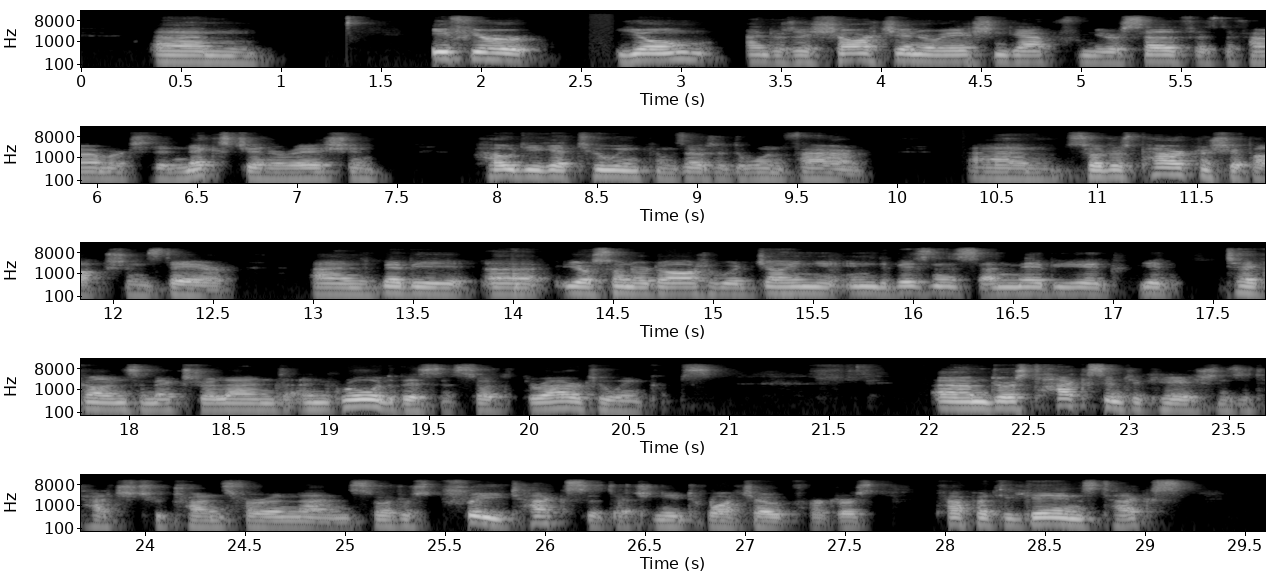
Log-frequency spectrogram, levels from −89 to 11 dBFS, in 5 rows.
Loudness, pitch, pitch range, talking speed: -24 LUFS, 130 Hz, 115-145 Hz, 180 wpm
